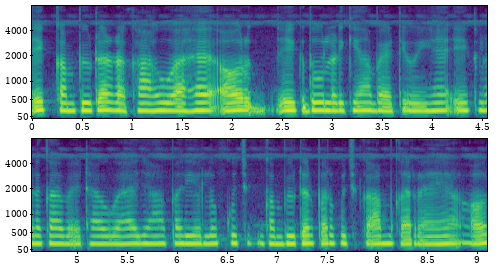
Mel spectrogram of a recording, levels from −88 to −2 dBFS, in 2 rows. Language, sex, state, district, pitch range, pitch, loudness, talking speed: Hindi, female, Maharashtra, Washim, 205-215 Hz, 210 Hz, -13 LUFS, 210 wpm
